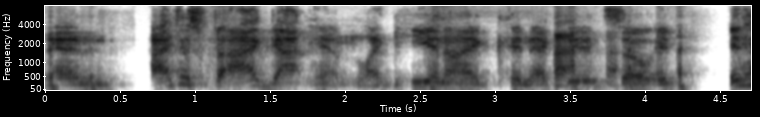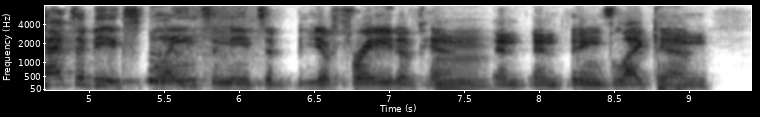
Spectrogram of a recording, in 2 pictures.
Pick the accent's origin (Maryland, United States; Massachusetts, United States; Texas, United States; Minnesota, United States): Texas, United States; Houston; I also, like, I grew up in Houston, Texas.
